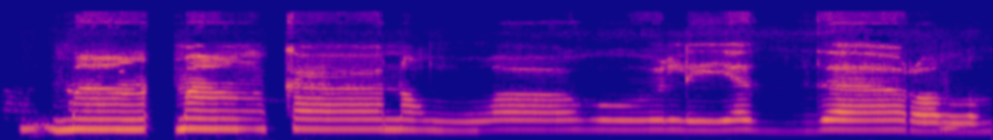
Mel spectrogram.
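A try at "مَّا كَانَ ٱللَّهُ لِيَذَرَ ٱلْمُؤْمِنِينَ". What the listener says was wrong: liyazzar. Zalnya nggak bertasydid Ibu ya, nggak boleh ditekan. Maka Allahu liyadzarul mu'minin.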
